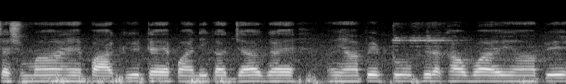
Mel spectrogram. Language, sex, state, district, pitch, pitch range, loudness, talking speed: Hindi, male, Haryana, Rohtak, 145 Hz, 140-150 Hz, -13 LUFS, 180 wpm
